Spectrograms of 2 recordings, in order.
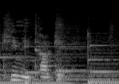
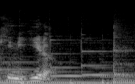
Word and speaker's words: Kimitake: It's Nishio Kimitake, not Nishio Kimihiro.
